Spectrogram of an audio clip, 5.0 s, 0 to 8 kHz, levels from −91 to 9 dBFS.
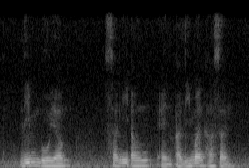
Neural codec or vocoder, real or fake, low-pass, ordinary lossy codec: none; real; 7.2 kHz; none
